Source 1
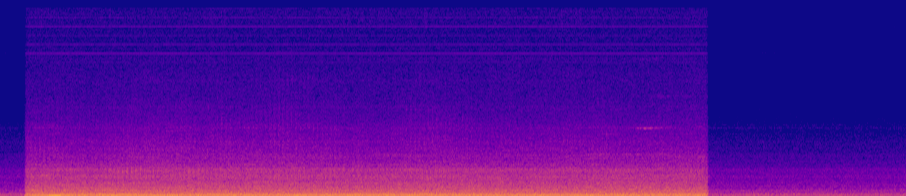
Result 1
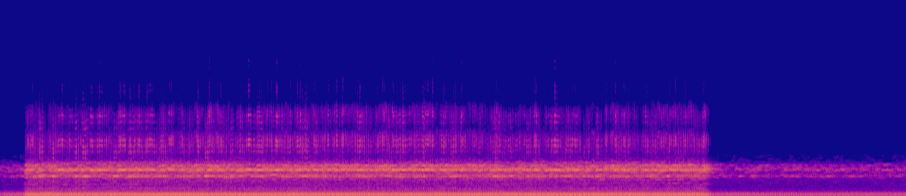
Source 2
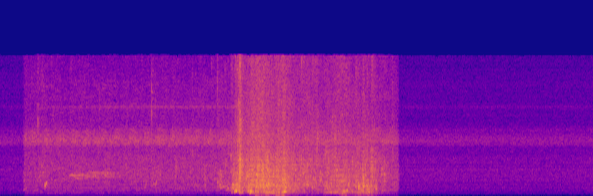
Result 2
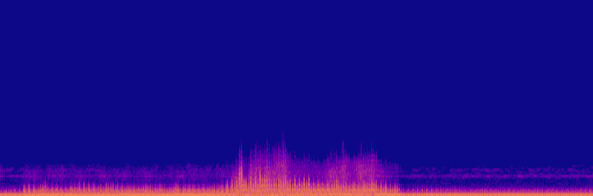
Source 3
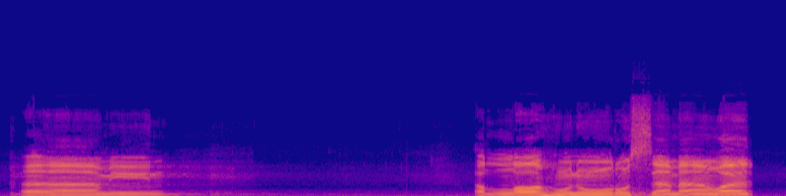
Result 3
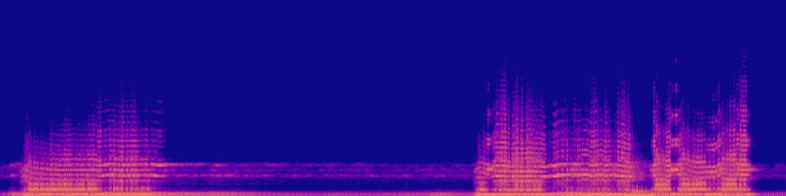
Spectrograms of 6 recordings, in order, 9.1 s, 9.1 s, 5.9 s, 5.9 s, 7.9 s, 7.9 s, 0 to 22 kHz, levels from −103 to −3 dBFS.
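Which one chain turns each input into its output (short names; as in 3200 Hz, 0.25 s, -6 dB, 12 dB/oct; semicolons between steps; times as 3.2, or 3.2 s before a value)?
spectrum mirrored in octaves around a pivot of 1000 Hz; dynamic EQ 3200 Hz, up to +6 dB, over -59 dBFS, Q 1.4; compressor 2.5:1, threshold -46 dBFS; vocal tract filter i; on a send: flutter echo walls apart 3.6 m, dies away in 0.21 s; on the sum: sine folder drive 16 dB, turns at -35.5 dBFS; gain +2.5 dB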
